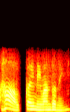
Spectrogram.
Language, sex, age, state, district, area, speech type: Gujarati, female, 18-30, Gujarat, Anand, urban, conversation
